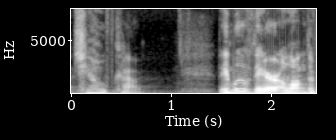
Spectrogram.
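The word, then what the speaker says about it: Przechówko: persecution they moved to chovka notice the spelling on the map p r z c h o w KO that's the indigenous that's local name pronounced something like chovka they moved there along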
